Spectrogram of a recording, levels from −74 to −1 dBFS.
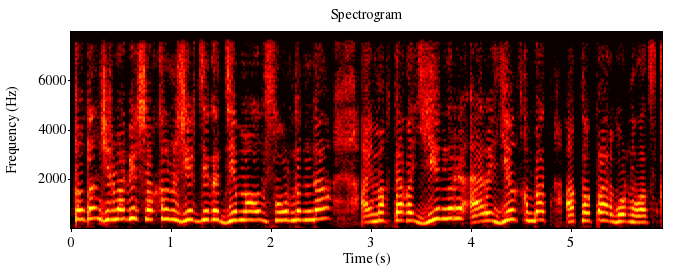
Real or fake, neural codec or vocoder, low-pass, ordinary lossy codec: fake; codec, 16 kHz, 4 kbps, FreqCodec, smaller model; none; none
